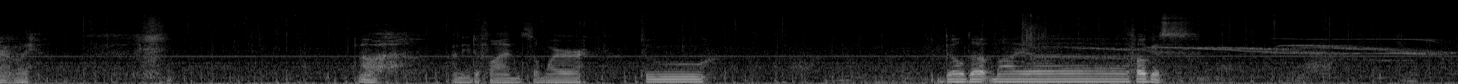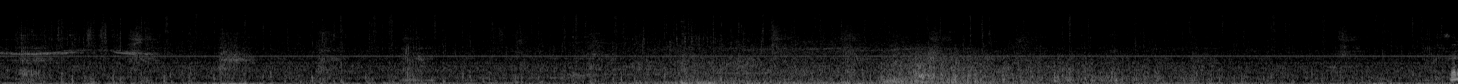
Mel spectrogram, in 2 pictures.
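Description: A horse gallops, hooves thudding on soft ground.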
